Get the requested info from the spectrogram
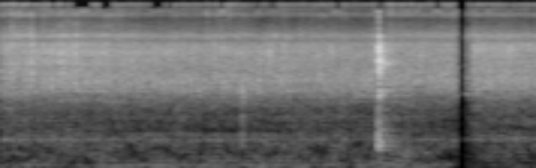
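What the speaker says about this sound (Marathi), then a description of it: "आता आपण ह्याच्यात कांद्याची पात ॲड करूया" Onion greens drop into a pan of frying village-style mixed vegetables with cauliflower, giving a steady close sizzle and crackle. A brief clatter of stirring breaks in, then a short dip before the frying continues.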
